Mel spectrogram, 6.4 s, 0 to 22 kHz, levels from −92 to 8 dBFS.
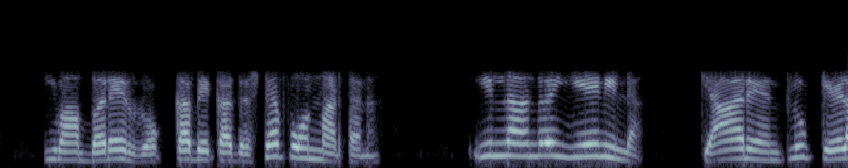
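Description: Speech runs through the G.729 codec for its whole length, and the damage is plainly audible: a slightly rough, synthetic edge, as the codec rebuilds each frame from a vocal-tract filter, pitch predictor and a few pulses, which fits an 8 kbit/s G.729A link. On a spectrogram the energy sits in a telephone band of roughly 300 Hz to 3.6 kHz, with a flat empty ceiling above 3.8 kHz and a thin floor below 300 Hz.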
